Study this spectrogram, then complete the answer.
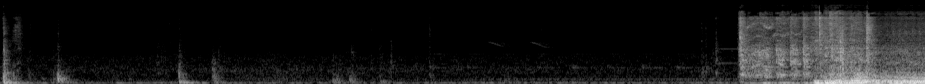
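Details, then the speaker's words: First start of naturally aspirated cammed V8 (HPT cam) after BES Racing heads install, long tube headers, full bolt-ons; quiet clicks, cranks, fires about seven seconds in, settles into strong steady rumble; normal start-up. "damn good. So good. So good. Let's give it some gas. Woo. Sounding tight. Sounds tight, baby. Sounds good."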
